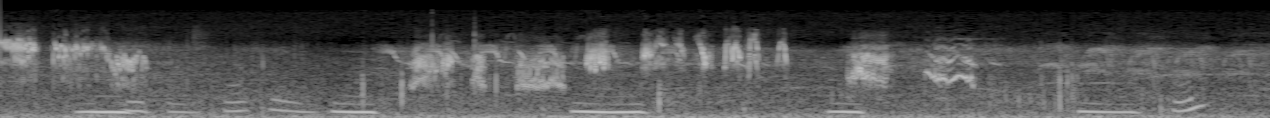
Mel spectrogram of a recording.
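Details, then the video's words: Birds calling: a series of low, short hooting notes, some sliding downward, mixed with loud higher harsh chattering bursts from other birds, over steady background noise. "birds nice sound"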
